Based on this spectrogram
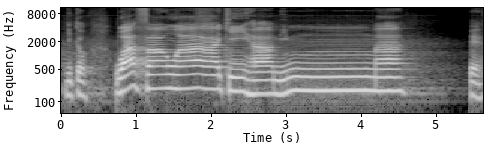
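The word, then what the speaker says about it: مِمَّا: Ingat mimnya bertasydid. Tadi kita sudah belajar kalau huruf nun dan huruf mim bertasydid maka tahannya agak lebih lama. Ditahan lebih lama. Wa fawakiha mimma gitu. Wa fawakiha mimma.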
